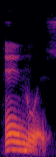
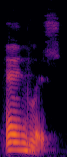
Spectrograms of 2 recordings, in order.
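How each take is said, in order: First: The first vowel is short. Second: The same.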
